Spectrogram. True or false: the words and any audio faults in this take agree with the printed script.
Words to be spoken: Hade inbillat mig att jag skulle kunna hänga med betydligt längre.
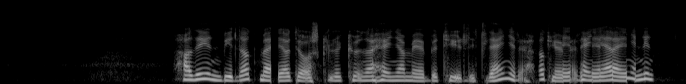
false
